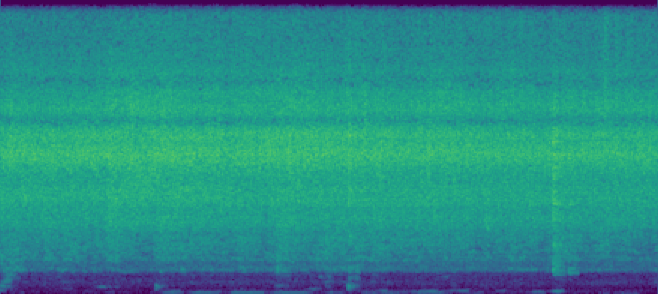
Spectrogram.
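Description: Fish frying in a pan gives a steady, close sizzle and hiss throughout, with faint stirring clicks and low background sounds from a home kitchen where vegetables also cook.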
